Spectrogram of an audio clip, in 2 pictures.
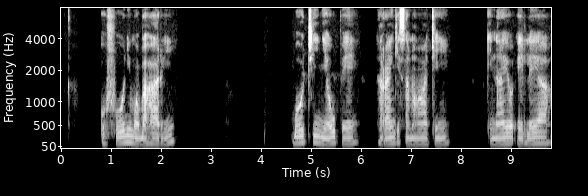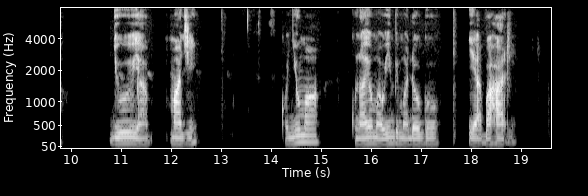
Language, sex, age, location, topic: Swahili, male, 18-24, Mombasa, government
